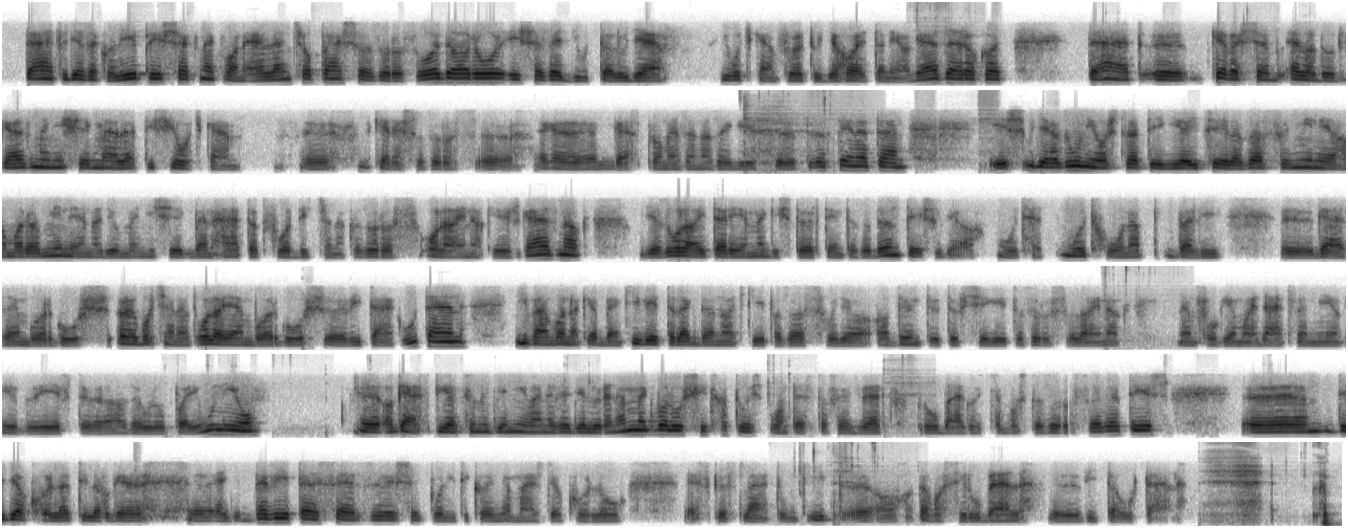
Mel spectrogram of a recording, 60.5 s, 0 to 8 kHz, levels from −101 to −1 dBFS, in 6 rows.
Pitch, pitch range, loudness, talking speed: 115 Hz, 105-130 Hz, -19 LUFS, 140 wpm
